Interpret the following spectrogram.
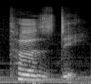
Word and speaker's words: Thursday: T-H-U-R, thur. Thur. Not thr. Okay? Thur. Z-day. Thursday.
